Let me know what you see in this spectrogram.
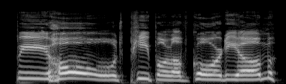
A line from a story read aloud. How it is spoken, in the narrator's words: he bellowed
